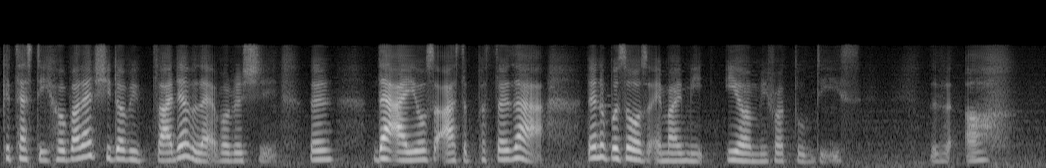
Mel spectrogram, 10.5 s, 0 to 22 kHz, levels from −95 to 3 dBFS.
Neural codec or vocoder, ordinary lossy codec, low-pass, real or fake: codec, 16 kHz, 0.2 kbps, FocalCodec; none; 7.2 kHz; fake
